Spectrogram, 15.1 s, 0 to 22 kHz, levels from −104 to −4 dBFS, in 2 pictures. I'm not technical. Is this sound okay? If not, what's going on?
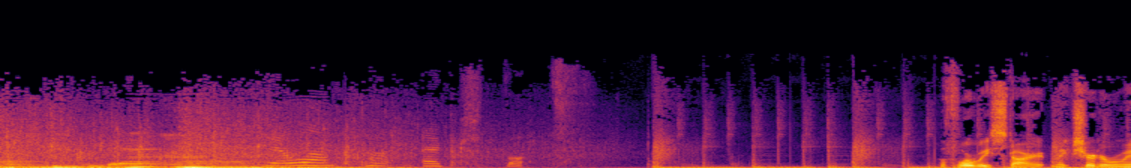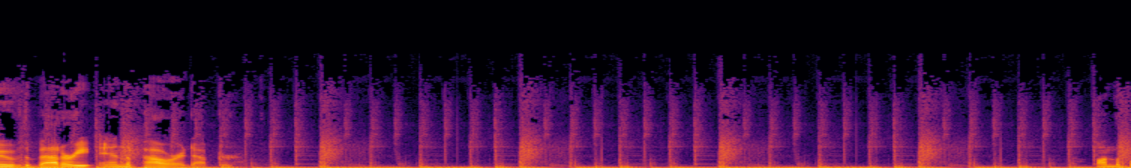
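Yes, this sound is okay; there's nothing going on that needs fixing.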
